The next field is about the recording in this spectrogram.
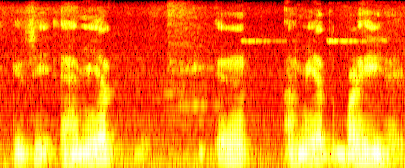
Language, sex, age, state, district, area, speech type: Urdu, male, 60+, Bihar, Gaya, urban, spontaneous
